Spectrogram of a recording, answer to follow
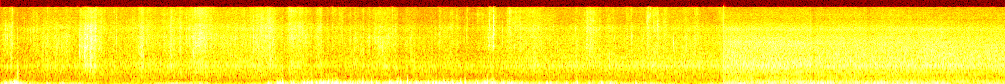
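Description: Outdoor wind buffeting the microphone in gusts, with scattered footsteps crunching on dry fallen leaves. About seven seconds in, a steady low hum sets in suddenly.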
